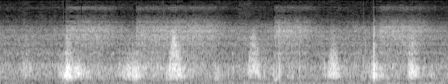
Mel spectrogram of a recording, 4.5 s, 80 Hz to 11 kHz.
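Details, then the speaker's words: Handheld pocket Doppler arterial pulse signal at the posterior tibial artery behind the medial malleolus; cuff inflated until the signal disappears, then slowly deflated, signal returning at systolic pressure, about 245 mmHg, for ankle-brachial index measurement screening for lower-limb arterial disease. "je gonfle le brassard jusqu'à disparition du signal sonore je dégonfle lentement la réapparition du signal sonore correspond à la pression de l'artère tibiale postérieure"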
